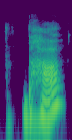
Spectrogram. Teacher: So an aspirated B, bha.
